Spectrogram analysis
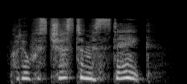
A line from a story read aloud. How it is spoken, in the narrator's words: Alec whispered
